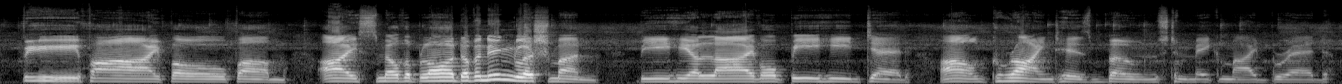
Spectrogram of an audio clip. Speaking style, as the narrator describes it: a booming voice that said

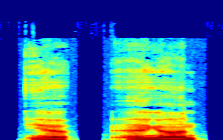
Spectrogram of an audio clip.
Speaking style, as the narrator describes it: Marie said weakly

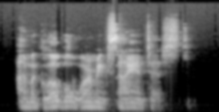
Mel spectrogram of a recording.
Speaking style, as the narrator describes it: answered

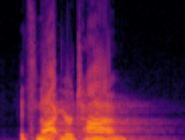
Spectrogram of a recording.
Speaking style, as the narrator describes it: she said

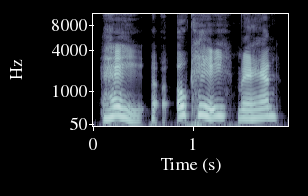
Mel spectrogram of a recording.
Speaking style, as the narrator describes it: Anthony says, his voice shaky

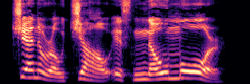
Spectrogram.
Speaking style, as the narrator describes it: Stunned, Zhuge Liang threw down his cup and cried

